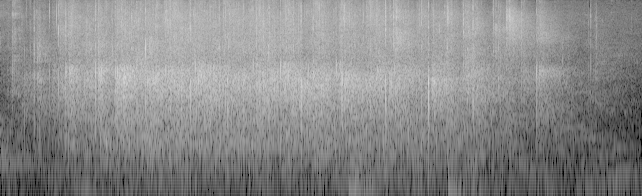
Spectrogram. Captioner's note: applause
